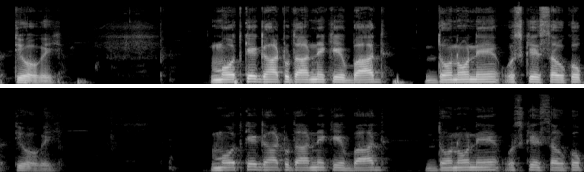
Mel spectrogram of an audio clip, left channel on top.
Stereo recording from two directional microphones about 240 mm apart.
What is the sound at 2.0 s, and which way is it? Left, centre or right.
Speech, left.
